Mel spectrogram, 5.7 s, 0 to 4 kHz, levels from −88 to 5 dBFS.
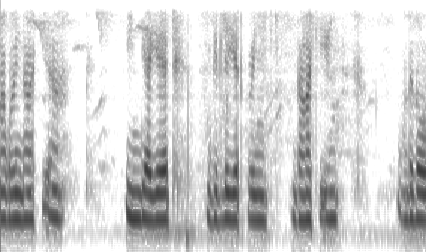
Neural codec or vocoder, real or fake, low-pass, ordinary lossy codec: none; real; 3.6 kHz; none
